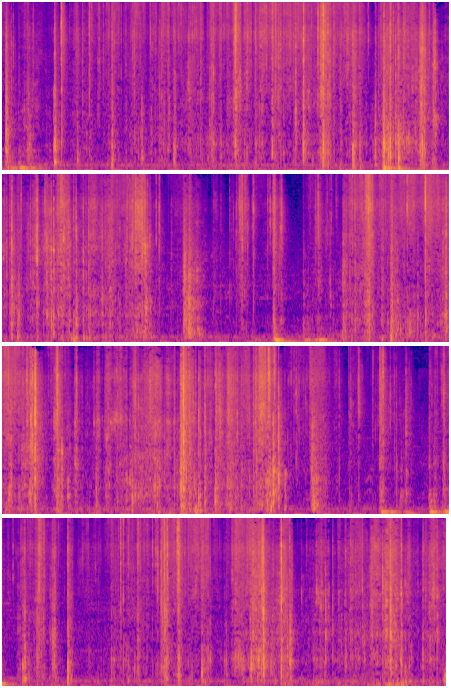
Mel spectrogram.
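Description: Foil trading-card pack wrappers and a cardboard blaster box being handled and torn open: irregular crinkling and tearing, with a few dull knocks as packs are set down.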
